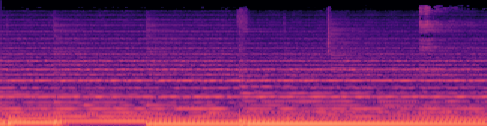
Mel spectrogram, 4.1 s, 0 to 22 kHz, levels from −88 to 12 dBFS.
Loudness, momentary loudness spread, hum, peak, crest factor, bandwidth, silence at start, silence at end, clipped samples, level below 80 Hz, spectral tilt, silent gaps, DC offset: -19 LUFS; 3 LU; none; -6 dBFS; 12 dB; 18.5 kHz; 0 s; 0 s; under 0.1%; -18 dBFS; -5.5 dB/octave; none; under 0.1%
